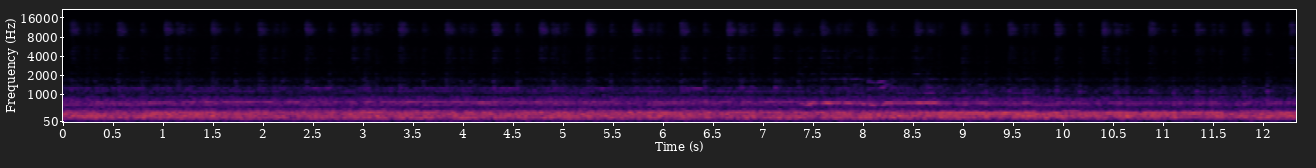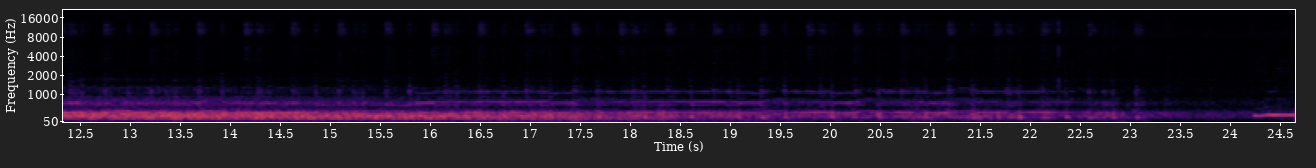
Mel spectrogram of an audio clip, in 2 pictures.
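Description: A car drives, its engine and road noise heard from inside the cabin.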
